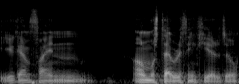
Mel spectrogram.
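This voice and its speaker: A man is speaking. His voice has vocal fry. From Spain, Catalonia (Barcelona). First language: Catalan/Spanish. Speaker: professional soccer player. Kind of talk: interview. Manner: halting, many fillers and repetitions.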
